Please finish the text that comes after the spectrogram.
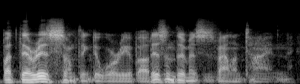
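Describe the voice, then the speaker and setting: An actor playing a shrewd, tough insurance investigator, narrating and talking in a clipped, matter-of-fact 1950s radio noir style. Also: male voice, very deep voice, lively intonation, fast, fairly bright tone, exaggerated voice. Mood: probing. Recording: muffled vintage radio recording.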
